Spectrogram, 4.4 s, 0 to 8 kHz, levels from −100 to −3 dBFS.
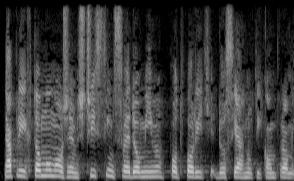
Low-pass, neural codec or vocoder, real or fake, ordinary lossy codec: none; none; real; none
